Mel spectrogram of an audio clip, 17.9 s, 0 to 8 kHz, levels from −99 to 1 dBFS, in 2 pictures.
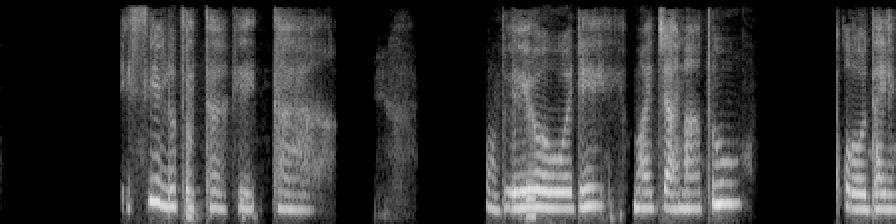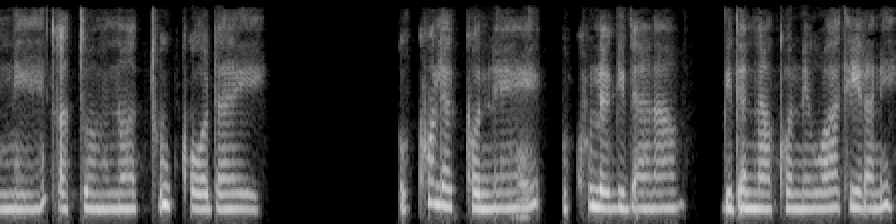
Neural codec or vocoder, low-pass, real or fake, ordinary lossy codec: codec, 24 kHz, 1.5 kbps, HILCodec; 7.2 kHz; fake; MP3, 48 kbps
